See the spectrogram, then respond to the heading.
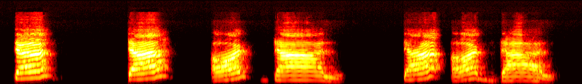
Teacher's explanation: तो मखरज पता चला, त का दाल का मखरज सेम है, यानी हमारे बड़े दांतों के पीछे जुबान चौड़ी होकर टच करेगी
